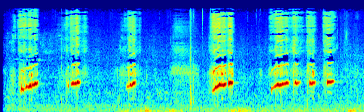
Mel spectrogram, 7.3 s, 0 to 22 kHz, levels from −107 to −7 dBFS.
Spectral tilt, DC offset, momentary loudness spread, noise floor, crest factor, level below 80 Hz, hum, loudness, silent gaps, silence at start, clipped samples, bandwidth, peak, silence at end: 0 dB/octave; under 0.1%; 13 LU; -54 dBFS; 20 dB; -50 dBFS; none; -17 LUFS; none; 0.35 s; under 0.1%; 15.5 kHz; 0 dBFS; 0.6 s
